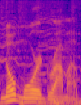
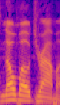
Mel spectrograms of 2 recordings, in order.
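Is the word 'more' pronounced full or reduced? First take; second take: full; reduced. First: Every word is carefully and clearly enunciated. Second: The word 'more' is clipped to a casual 'mo'. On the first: "If you're going to enunciate" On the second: "we're from downtown"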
